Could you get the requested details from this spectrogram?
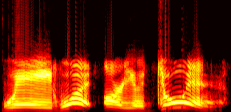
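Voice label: taking fire friendly, swat female; Counter Strike Model Pack; CS:GO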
